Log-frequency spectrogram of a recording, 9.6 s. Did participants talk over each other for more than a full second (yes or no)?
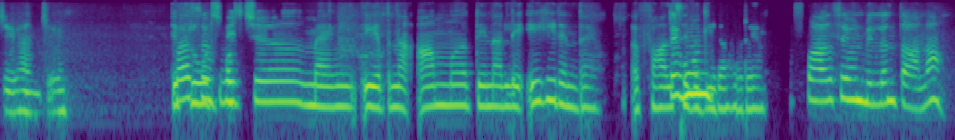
no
